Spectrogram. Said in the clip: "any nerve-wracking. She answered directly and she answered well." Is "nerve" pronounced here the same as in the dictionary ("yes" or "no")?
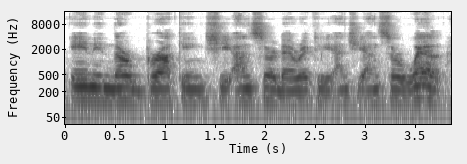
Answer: no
